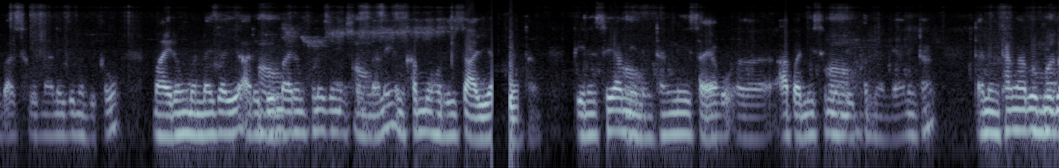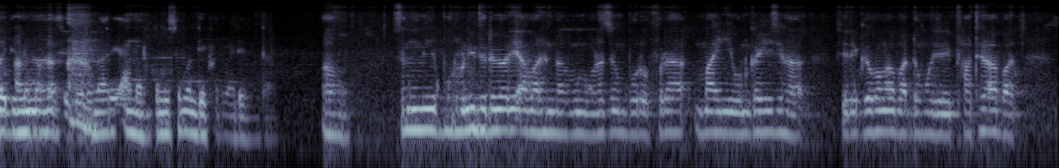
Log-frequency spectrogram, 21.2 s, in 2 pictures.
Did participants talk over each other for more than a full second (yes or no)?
yes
